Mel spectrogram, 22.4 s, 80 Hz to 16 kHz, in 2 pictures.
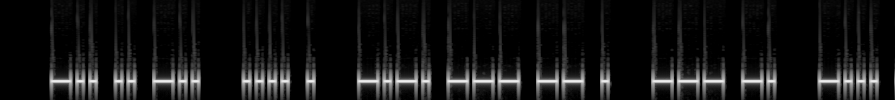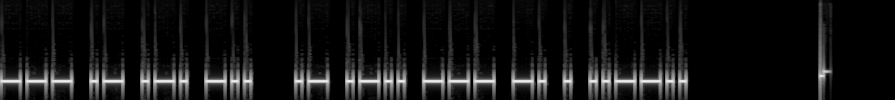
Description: Morse code, heard as a keyed tone, about 15 wpm, 700 Hz. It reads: DID HE COME ON BOARD ALONE?
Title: Sentences from Top 1000 Words - Review Part 4 - 15wpm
